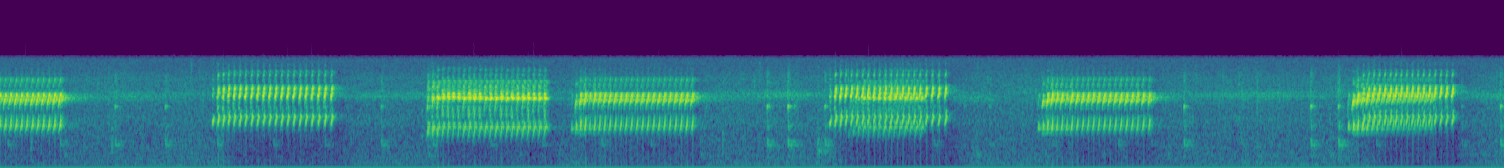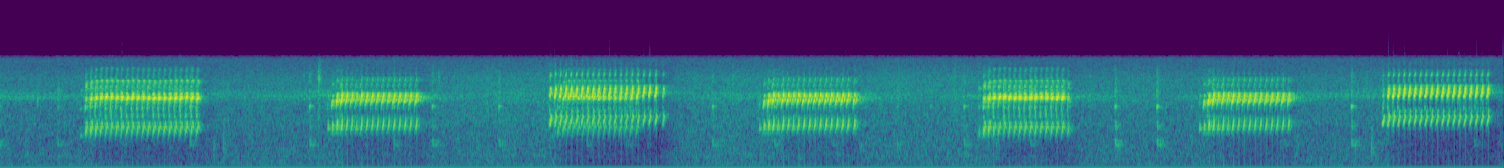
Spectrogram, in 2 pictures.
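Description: Tree frogs calling, repeated calls about a second long coming one after another every couple of seconds.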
